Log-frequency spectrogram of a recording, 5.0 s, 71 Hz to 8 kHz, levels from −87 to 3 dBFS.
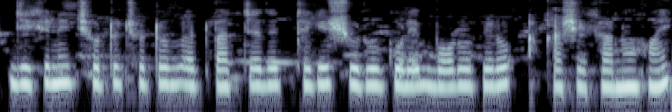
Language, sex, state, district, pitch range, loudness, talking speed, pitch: Bengali, female, West Bengal, North 24 Parganas, 215-235 Hz, -19 LUFS, 140 wpm, 225 Hz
